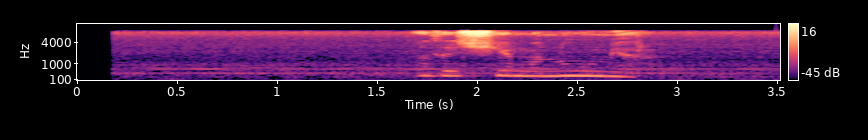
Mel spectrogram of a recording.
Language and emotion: Russian, sad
